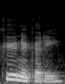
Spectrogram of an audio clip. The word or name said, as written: KYNAGARRY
